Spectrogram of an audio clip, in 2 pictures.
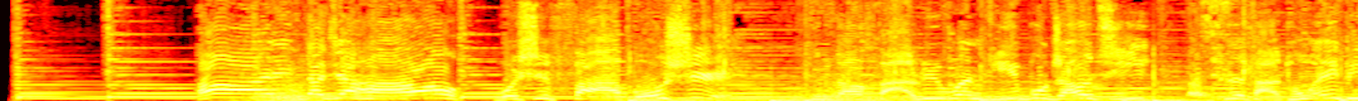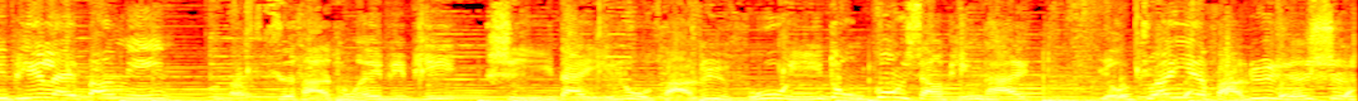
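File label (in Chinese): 男国大音-MG-卡通感; 司法通app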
